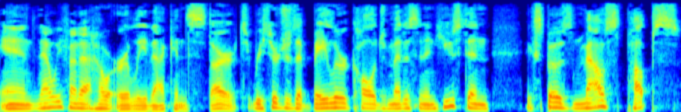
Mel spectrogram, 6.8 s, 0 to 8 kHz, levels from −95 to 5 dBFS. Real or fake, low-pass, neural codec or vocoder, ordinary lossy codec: real; 7.2 kHz; none; MP3, 32 kbps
